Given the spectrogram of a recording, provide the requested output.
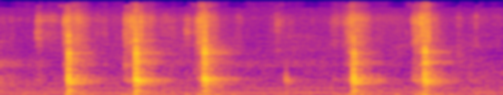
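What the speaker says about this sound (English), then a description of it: "So I actually chop it up pretty small." A knife chops an ingredient small for crab cakes on a cutting board, five sharp, close thuds at an uneven, unhurried pace with brief gaps between strikes.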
